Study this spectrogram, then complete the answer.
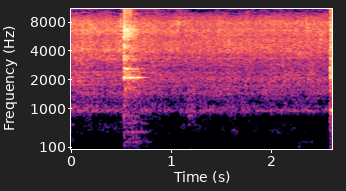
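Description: Fish frying in a pan over heat gives a steady, close hiss, broken by two sharp clinks of a utensil against the pan; no talking.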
